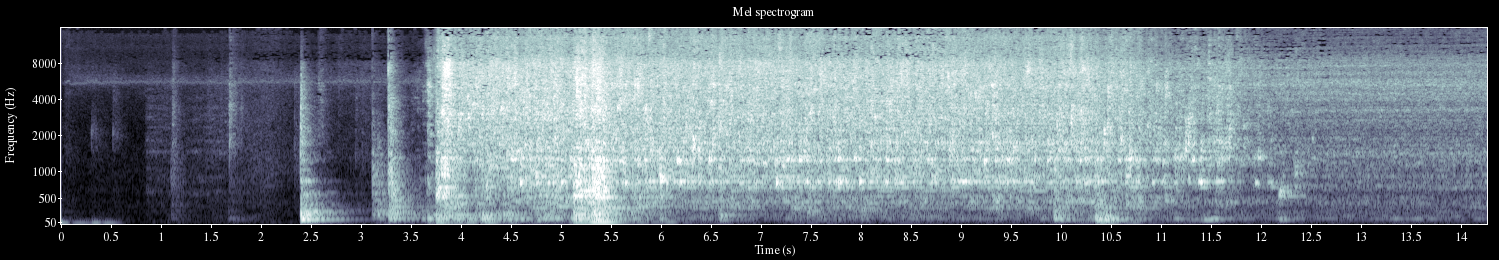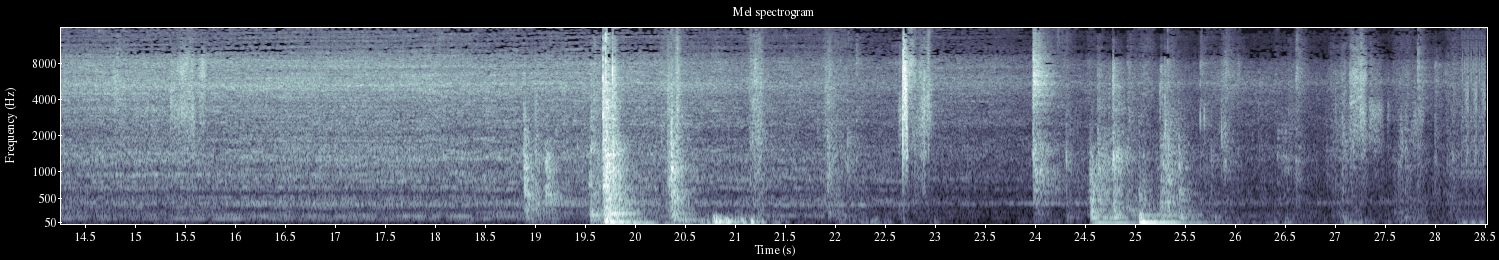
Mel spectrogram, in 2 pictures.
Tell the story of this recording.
I flushed the toilet and waited a moment. I then opened the door and walked out with heavy footsteps.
